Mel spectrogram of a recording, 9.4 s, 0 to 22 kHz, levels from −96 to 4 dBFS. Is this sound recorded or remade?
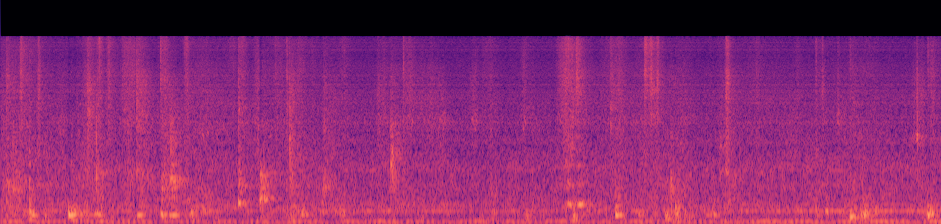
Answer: remade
